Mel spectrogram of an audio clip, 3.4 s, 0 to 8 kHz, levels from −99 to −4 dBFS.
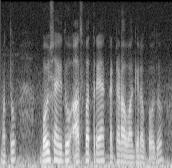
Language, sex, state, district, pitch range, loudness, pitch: Kannada, male, Karnataka, Bangalore, 105-140 Hz, -17 LUFS, 120 Hz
